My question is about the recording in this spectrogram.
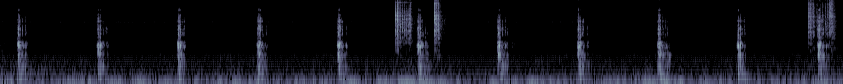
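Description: A clock ticking steadily, about one tick a second, over a faint steady hum. A brief rustle and a sharp click come about halfway through.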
